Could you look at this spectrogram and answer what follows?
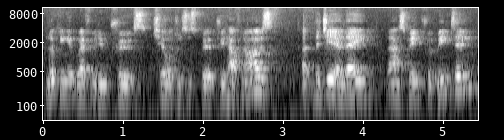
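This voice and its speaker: A man's voice: fairly high pitch, fairly even intonation, quick pace. An emphatic man presents research to a public meeting, persuasive in his delivery. He is picked up from a distance in an echoing room, with faint noise underneath. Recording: roomy hall, distant mic, background noise.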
